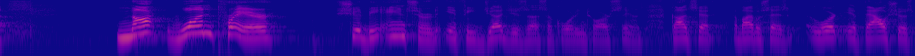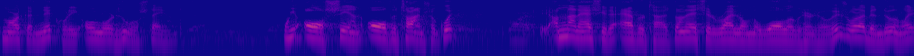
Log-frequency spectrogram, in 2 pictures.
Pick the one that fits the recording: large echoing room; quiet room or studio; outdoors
large echoing room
